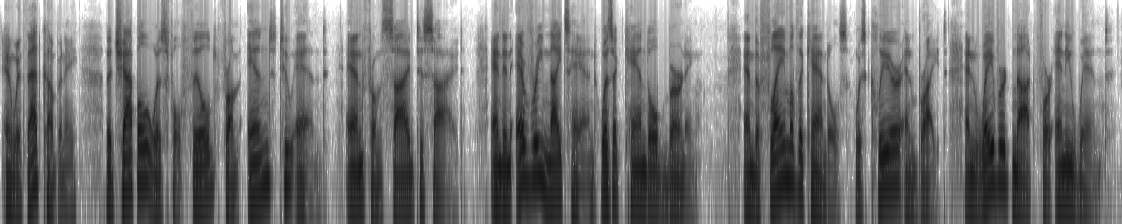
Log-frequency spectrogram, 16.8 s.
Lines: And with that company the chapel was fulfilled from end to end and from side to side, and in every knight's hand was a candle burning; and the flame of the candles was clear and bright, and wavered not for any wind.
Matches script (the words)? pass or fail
pass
